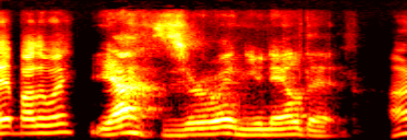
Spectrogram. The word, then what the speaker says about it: ZeroIn: Yeah, ZeroIn.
